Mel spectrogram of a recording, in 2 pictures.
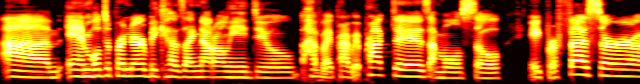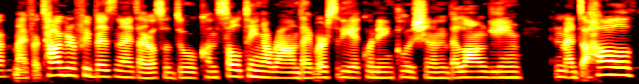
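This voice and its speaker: A woman's voice: lowish voice, normal speed, a bit bright, clear, resonant tone, dry recording, studio quality. A woman from El Salvador, a therapist and business owner, chatting as a podcast guest and filling her talk with "like" and "you know.". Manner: chatty, filler-heavy with frequent "like". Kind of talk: casual interview conversation.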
